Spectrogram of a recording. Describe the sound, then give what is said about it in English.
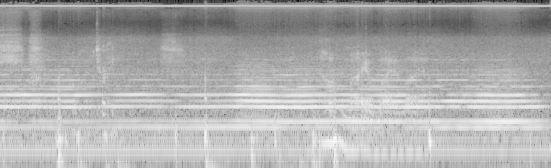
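A train passes with a loud, steady, humming drone that holds for several seconds, layered tones ringing together while scattered clanks and rattles break through the rumble. “Trains, gotta go.”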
